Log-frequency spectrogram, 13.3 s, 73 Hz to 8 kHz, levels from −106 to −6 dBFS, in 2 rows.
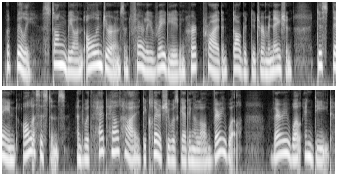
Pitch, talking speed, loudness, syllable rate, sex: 185 Hz, 145 wpm, -17 LUFS, 5.0 syllables/s, female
